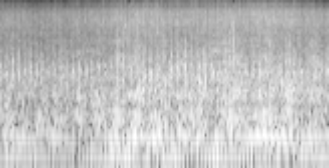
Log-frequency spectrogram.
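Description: A propeller plane drones steadily with a dense, even roar in a World of Warships naval battle, with no voices.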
